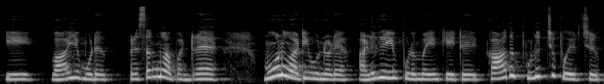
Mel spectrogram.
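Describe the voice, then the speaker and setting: A short-tempered young husband speaks curtly and harshly, voiced by a woman storyteller. The voice stays high. It is a spoken storybook. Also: expressive, normal speed, darkish tone. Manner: curt, harsh.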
